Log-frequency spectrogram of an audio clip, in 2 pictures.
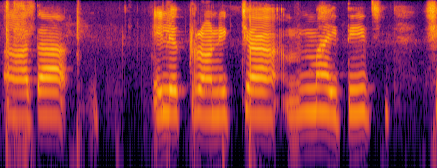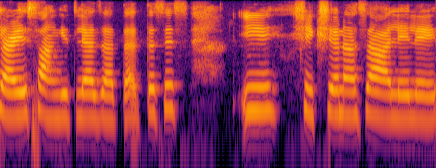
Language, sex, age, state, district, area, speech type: Marathi, female, 18-30, Maharashtra, Thane, urban, spontaneous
